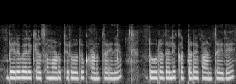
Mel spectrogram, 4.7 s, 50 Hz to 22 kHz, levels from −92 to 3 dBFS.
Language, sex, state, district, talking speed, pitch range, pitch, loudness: Kannada, female, Karnataka, Bidar, 100 wpm, 255-270 Hz, 265 Hz, -14 LUFS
